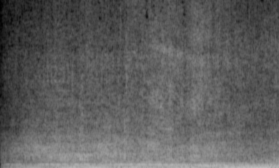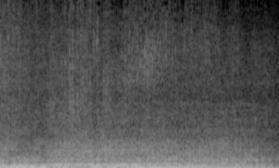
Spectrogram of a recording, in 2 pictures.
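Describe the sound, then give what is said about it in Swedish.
The engine of a silver-grey Aston Martin DBS roars steadily, its deep rumble rising and falling in pitch as the car is driven, accelerating and shifting through gears, with no voices. “där det faktiskt finns ett videoklipp när jag kör den här silvergråa DBSen.”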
